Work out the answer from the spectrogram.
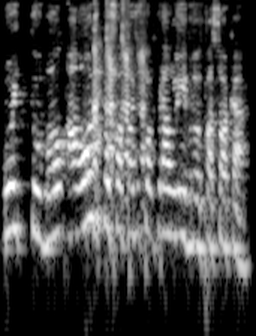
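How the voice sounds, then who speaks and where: A man's voice: sits high, fairly even intonation, normal speed. A Brazilian man hosting an online interview programme in an upbeat, informal, friendly and enthusiastic way. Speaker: host of a weekly online programme. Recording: distant, dull lo-fi sound.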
